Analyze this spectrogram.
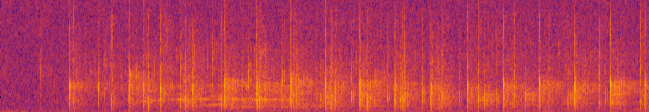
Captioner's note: audience applauds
